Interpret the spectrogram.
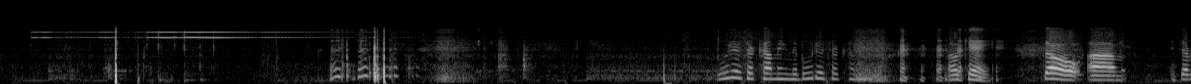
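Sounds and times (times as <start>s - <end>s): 
hand bell ringing during a class: 0.3s - 4.2s
speech: 3.3s - 4.0s, 7.2s - 11.9s.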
